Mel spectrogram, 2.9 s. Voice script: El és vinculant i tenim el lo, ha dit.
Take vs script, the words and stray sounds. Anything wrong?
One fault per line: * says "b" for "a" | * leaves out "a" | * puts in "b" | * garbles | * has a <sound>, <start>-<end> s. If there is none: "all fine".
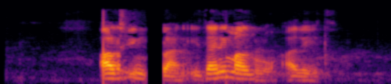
* has a dropout, 1.1-1.2 s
